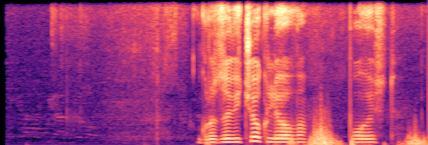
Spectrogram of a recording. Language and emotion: Russian, neutral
